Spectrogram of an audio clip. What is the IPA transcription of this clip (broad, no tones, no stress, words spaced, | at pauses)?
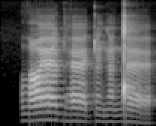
ðˤæː ɖʱæːɡʈɛ̃ɡæ̃ŋ͡ǃæ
